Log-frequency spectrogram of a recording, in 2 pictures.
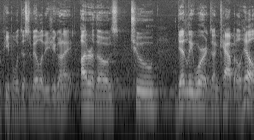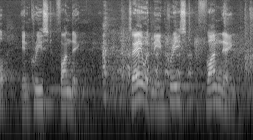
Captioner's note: applause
